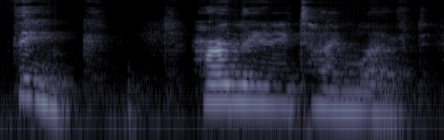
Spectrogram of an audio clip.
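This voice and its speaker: A woman's voice: lowish voice, normal speed, slight background noise. A woman reading a novel aloud in an unpolished way, with slips and self-corrections. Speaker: reader. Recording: roomy, mic at a distance.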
